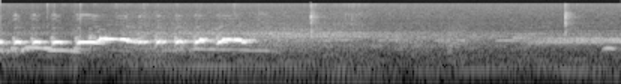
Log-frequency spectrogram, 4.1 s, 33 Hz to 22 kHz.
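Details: Zebra dove (perkutut) in lively song on Indonesia's 79th Independence Day, used to prompt untrained pet doves; one quick phrase of pulsed, warbling coos, then near quiet with faint clicks.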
